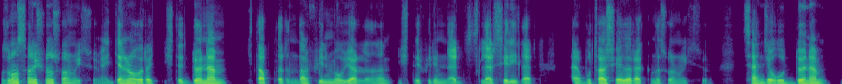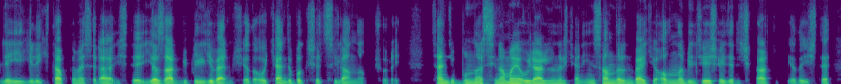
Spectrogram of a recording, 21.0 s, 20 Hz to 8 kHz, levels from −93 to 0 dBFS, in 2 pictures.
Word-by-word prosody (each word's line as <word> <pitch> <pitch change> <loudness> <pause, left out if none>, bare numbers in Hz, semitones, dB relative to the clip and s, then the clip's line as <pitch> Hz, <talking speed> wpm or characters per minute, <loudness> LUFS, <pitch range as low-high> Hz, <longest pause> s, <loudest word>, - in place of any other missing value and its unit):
O 110 - -14
zaman 160 +6 +4
sana 160 -2 +3
şunu 150 0 +1
sormak 95 -12 -4
istiyorum, - - -17
yani, 85 +2 -15
genel 120 +6 +4
olarak, 120 -4 +4
işte, 110 0 -6
dönem 115 0 +5 0.3
kitaplarından 85 +6 0
filme 110 -2 -3
uyarlanan, 95 +3 -1
işte, 100 - -10
filmler, 90 -4 -5
diziler, 90 -2 -2
seriler 95 -2 -1 0.5
yani 100 +3 -2
bu 140 - -5
tarz 120 -3 +5
şeyler 115 -2 +4
hakkında 90 -1 -2
sormak 85 -2 -11
istiyorum. - - -23 0.4
Sence 150 +7 +2
o 135 -5 0
dönemle 140 +6 +5 0.2
ilgili 105 -3 -3
kitapta, 110 -1 0
mesela, 100 -3 -1
işte, 105 - -8
yazar 110 -1 +3
bir 105 0 -11
bilgi 110 0 0
vermiş - - +1
ya - - -5
da - - -5
o 100 - -1
kendi 105 +1 0
bakış 100 -1 -5
açısıyla 105 -1 -4
anlatmış 85 -1 -12
orayı. - - -16 0.4
Sence 135 +4 0
bunlar 145 +7 +1
sinemaya 135 +2 +2
uyarlanırken 120 -1 +1
insanların, 120 +3 -1
belki, 115 0 +2
alınabileceği 110 +2 0
şeyleri 110 -2 -4
çıkartıp 100 -2 -4
ya 95 - -8
da, 95 - -3
işte, 100 +1 -6
110 Hz, 160 wpm, -26 LUFS, 100-120 Hz, 0.5 s, dönem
